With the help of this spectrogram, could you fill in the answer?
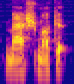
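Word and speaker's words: Mashamoquet: but it was actually had to ask one of the park rangers several times how to pronounce the name of it but it was mash mucket brook creek state park up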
